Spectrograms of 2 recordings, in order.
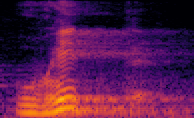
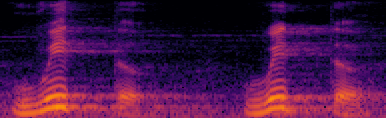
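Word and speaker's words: huit: Because in French language H is silent. Alright, so generally students pronounce with, that is wrong. Alright, so H sound is silent in French, so we pronounce from here with.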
